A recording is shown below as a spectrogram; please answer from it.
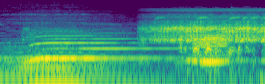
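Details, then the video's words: A dense chorus of many kinds of frogs croaking at once in rapid overlapping notes from water at Angkor Wat, Siem Reap, Cambodia. "কত রকম ব্যাঙের ডাক শুনুন কত রকম ব্যাঙ ডাকছে এখানে"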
